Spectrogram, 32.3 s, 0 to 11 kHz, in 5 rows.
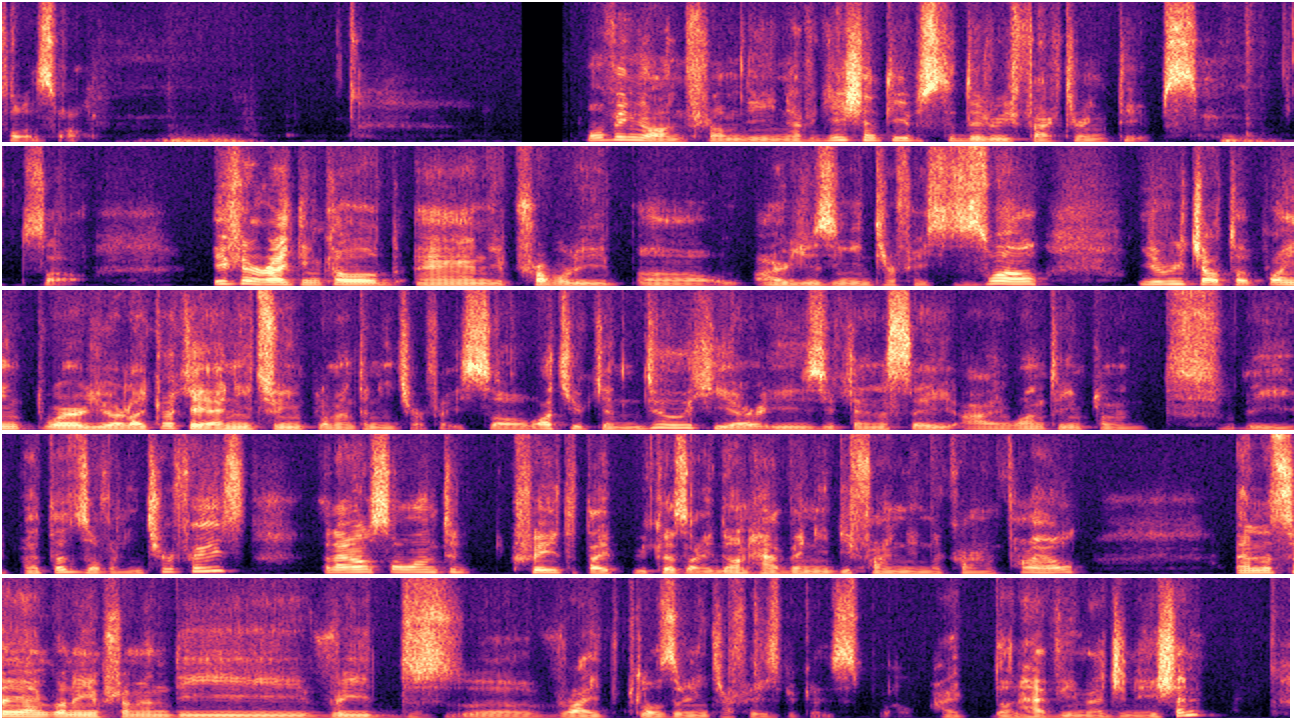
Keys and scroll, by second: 1.6 alt+Home, 2.2 Left, 2.9 Right, 3.2 Left, 3.6 Return, 17.0 alt+Insert, 19.3 ctrl+i.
